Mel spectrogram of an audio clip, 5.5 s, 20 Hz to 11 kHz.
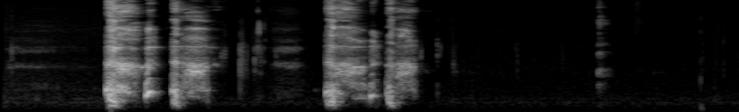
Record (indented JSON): {
  "cough_length": "5.5 s",
  "cough_amplitude": 32289,
  "cough_signal_mean_std_ratio": 0.33,
  "survey_phase": "beta (2021-08-13 to 2022-03-07)",
  "age": "65+",
  "gender": "Female",
  "wearing_mask": "No",
  "symptom_cough_any": true,
  "symptom_runny_or_blocked_nose": true,
  "symptom_shortness_of_breath": true,
  "symptom_sore_throat": true,
  "symptom_diarrhoea": true,
  "smoker_status": "Ex-smoker",
  "respiratory_condition_asthma": true,
  "respiratory_condition_other": false,
  "recruitment_source": "Test and Trace",
  "submission_delay": "3 days",
  "covid_test_result": "Positive",
  "covid_test_method": "RT-qPCR",
  "covid_ct_value": 17.2,
  "covid_ct_gene": "N gene",
  "covid_ct_mean": 17.4,
  "covid_viral_load": "2000000 copies/ml",
  "covid_viral_load_category": "High viral load (>1M copies/ml)"
}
